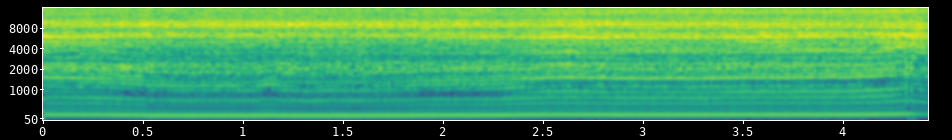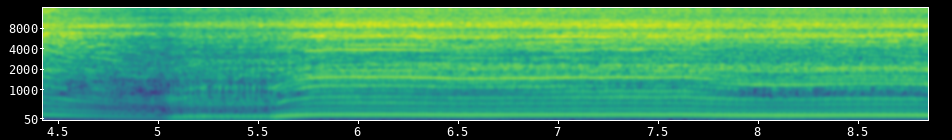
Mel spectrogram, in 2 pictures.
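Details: Husqvarna 562XP 60cc chainsaw, after a dealer reflash of its software for dying when hot and stumbling, bucking windfall: strong high scream bogs briefly as the chain bites, snaps back to full speed; normal under load.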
